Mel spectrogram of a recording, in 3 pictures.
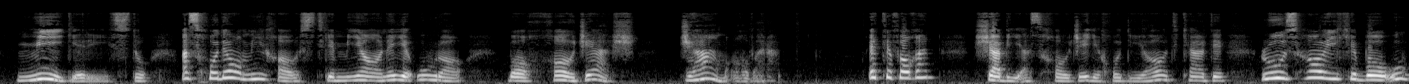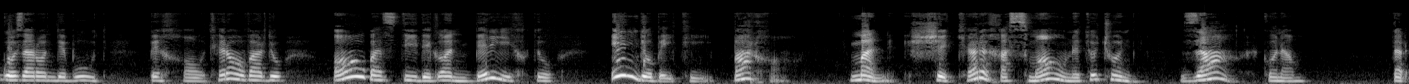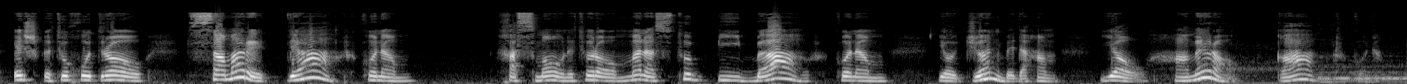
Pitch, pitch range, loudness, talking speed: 185 Hz, 160-220 Hz, -14 LUFS, 100 wpm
